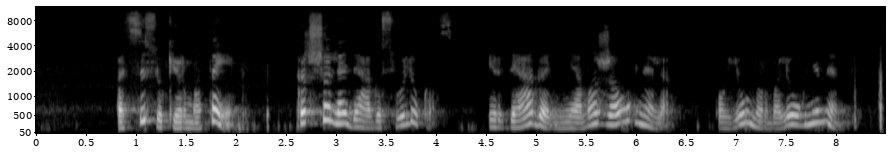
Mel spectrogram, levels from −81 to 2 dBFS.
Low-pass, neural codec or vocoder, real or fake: 9.9 kHz; vocoder, 22.05 kHz, 80 mel bands, Vocos; fake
